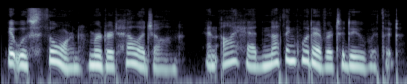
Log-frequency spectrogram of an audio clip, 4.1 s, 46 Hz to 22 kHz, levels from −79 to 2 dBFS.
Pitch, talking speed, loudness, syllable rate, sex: 185 Hz, 205 wpm, -18 LUFS, 5.8 syllables/s, female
